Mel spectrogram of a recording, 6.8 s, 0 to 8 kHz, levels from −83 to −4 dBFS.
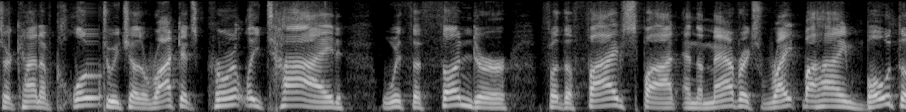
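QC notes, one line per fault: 0.65–0.76 s, burst of packet loss: after "are kind of", a run of packets was lost or arrived too late to play. The receiver stretched the last sound for about 84 ms, fading it into a held buzz or hiss. Playback then resumes at "to each other", with roughly 90 ms of speech skipped.
1.51–1.57 s, short concealed packet loss: just before "tied with the", about 30 ms of audio failed to reach the decoder in time. The receiver bridged the hole with 32 ms synthesized from the preceding sound, then crossfaded back, leaving a brief smear in the band-limited call audio, which has nothing above 8 kHz.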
